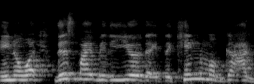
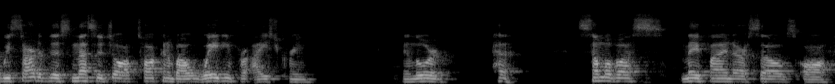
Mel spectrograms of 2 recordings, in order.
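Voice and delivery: closing prayer; 9 semitones lower than usual. Acted.

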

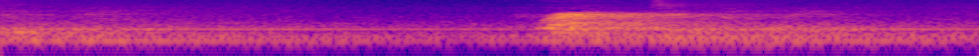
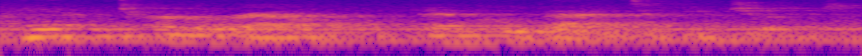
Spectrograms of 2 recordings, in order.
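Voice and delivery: quiet inner resolve; 3 semitones lower, 8 dB quieter than usual. Retold or imitated. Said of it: "and you say to yourself".

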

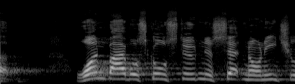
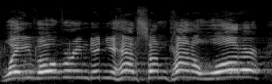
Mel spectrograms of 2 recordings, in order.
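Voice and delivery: high, shouted revival sermon; full-force preaching; 7 semitones higher, 11 dB louder than usual. Real, not acted. Preacher urges congregation to get the revelation, impassioned shouted preaching.

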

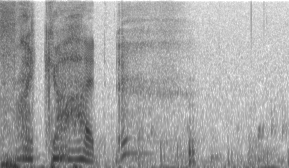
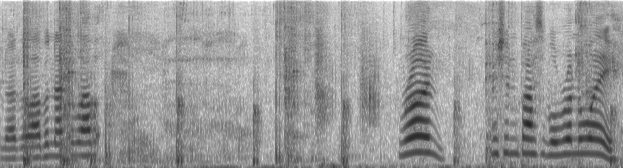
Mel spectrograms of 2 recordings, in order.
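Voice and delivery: being chased; 4 semitones higher, faster than usual. Real, not acted. Creeper chasing, running away.

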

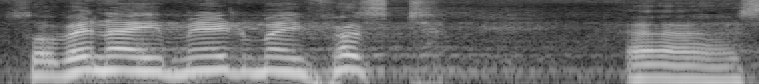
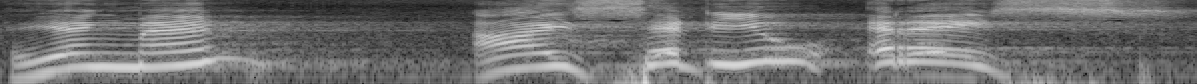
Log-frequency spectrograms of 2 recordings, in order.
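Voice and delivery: commanding call; 6 semitones higher, much slower than usual. Acted. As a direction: raise the dead with a ringing order. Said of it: "And I said".

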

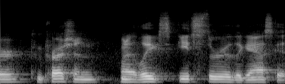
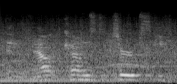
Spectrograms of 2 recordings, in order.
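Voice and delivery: much higher, playful announcing voice; silly high voice; 9 semitones higher than usual. Pretend. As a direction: pipe it up like a cheerful cartoon. Playful turbo nickname.

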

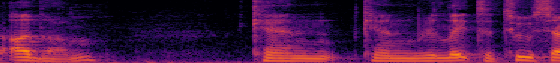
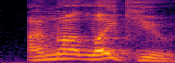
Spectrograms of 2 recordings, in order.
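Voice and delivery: higher and louder, insistent; emphatic exclamation; 8 semitones higher, 11 dB louder than usual. Retold or imitated. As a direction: press the point hard, exclaiming. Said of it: "he says".

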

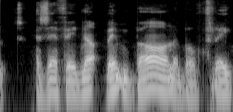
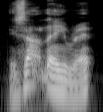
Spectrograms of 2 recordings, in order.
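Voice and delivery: usual speaking voice

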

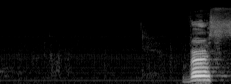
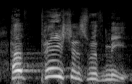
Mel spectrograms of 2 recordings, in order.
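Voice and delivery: pleading; 7 semitones higher, 4 dB louder than usual. Acted. Fellow slave pleading on ground.

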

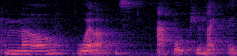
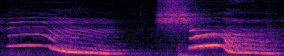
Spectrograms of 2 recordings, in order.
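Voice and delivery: naive duck; 9 semitones higher, 5 dB louder than usual. Acted. Duck answers fox.

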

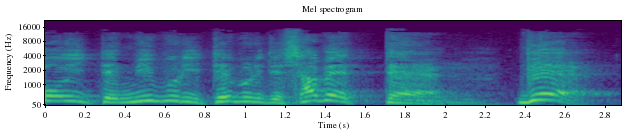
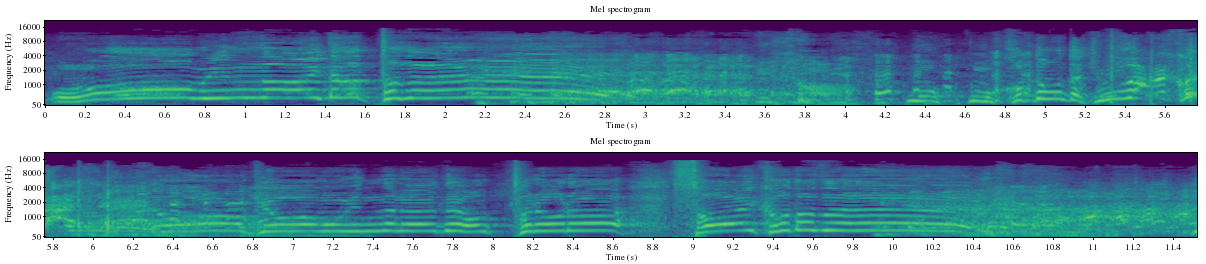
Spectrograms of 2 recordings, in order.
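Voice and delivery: high, slow, laughing surfer-dude turtle; hammed-up cheery turtle voice; Crush the turtle; 6 semitones higher, slower than usual. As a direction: greet the kids like a cool turtle. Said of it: "亀がブワー来て".

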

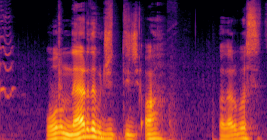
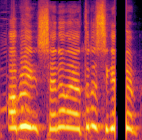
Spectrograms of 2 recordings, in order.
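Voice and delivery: put-on much higher, louder cheeky baby threat; a tiny brat swearing; squeaky baby voice; 5 dB louder than usual. Gamer voices the demon baby cursing him, squeaky.

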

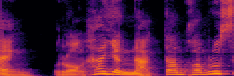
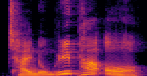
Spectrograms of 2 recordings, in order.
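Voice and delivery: ordinary delivery, nothing marked

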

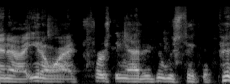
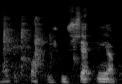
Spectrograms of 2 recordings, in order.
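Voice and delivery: very soft, under the voice; inner thought; 3 semitones lower, 11 dB quieter than usual. Retold or imitated. Contestant realizing the producers set him up, muttered thought. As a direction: say it to yourself, barely audible. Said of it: "I'm thinking in my head".

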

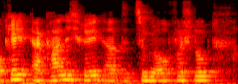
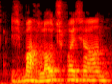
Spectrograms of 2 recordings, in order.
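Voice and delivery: ordinary talk

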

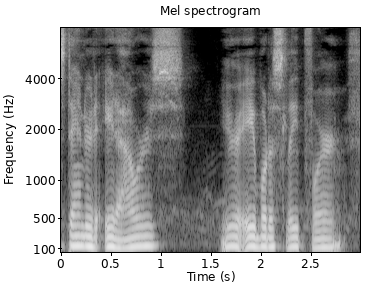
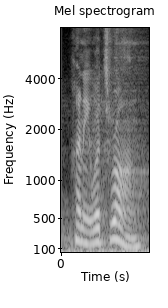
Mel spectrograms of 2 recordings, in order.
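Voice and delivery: higher, softer, worried honey, what's wrong; a soft, anxious wife's plea; 7 semitones higher, 5 dB quieter than usual. Acted. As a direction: ask honey, what's wrong in hushed alarm. Wife sees husband panicking.

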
